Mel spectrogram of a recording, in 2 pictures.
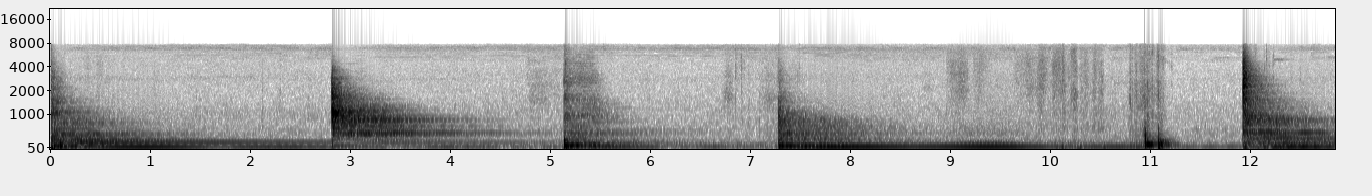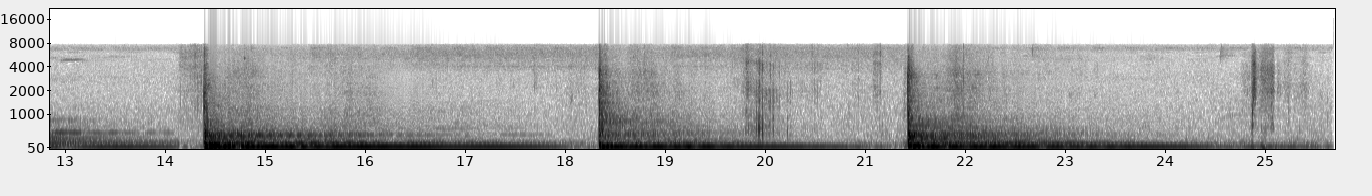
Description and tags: Percussion on an Old Empty Oil Drum
Hitting an old, empty oil drum lost in some old woods in various ways (on my palm, knuckle, with a stick, etc) to make different deep bass noises. Natural reverb since it was in a large open space.
big, drum, hit, metal, reverb, wood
